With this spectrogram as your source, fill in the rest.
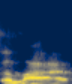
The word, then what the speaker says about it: Olive: I am the founder and owner of Alive Juicery. It's spelled Olive like my last name, but it's pronounced Alive because this business is geared towards helping you improve your quality of life.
